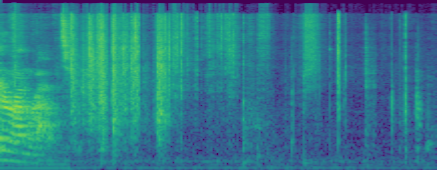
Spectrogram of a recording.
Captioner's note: paper rustles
